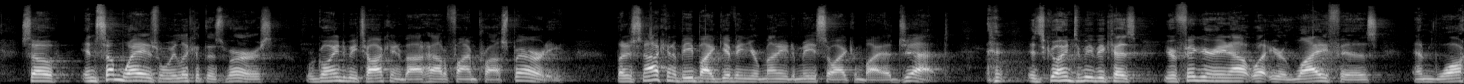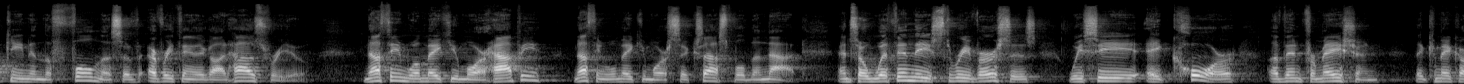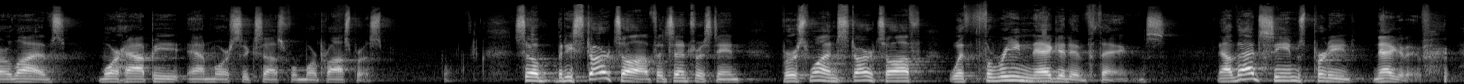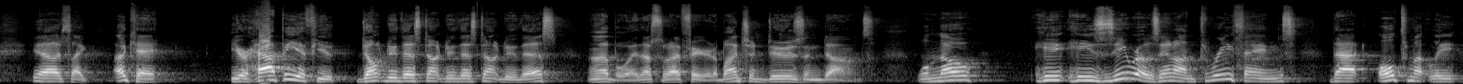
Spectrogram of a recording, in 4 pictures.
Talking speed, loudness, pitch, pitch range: 165 wpm, -17 LUFS, 145 Hz, 130-170 Hz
